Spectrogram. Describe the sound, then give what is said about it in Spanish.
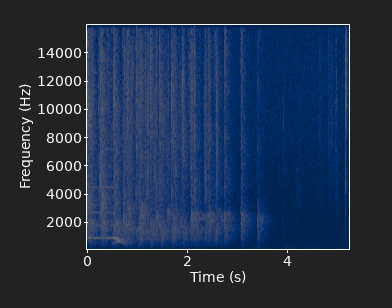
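An audience bursts into dense, steady applause that thins out after about three seconds, leaving a few scattered claps as it fades. “Dense un aplauso, se ven tan bellos.”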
